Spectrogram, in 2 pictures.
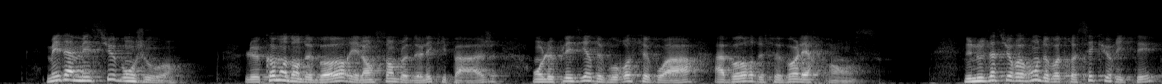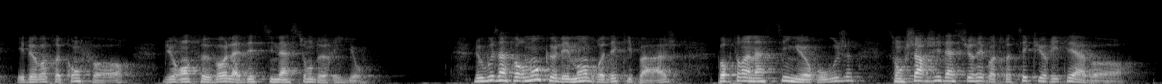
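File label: French Announcement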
